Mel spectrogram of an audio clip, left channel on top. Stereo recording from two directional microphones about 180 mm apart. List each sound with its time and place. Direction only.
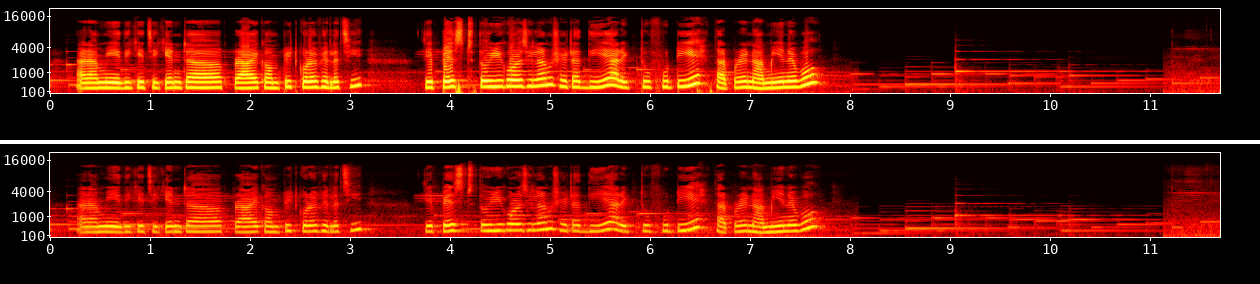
0.2 s a woman's voice: 45° left (ahead or behind)
9.0 s music: centre (ahead or behind)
